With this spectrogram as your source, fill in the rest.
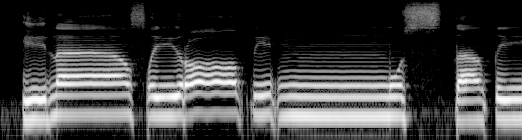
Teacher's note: Mimnya ini disukunkan karena berhenti ujung ayat. Maka qi yang tadinya mad thobi'i menjadi hukumnya mad arid lisukun menjadi panjang dua atau empat atau enam harakat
